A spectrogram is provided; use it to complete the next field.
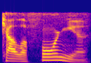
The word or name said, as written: California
